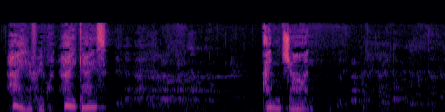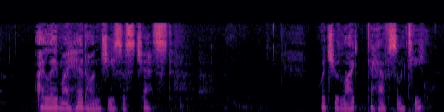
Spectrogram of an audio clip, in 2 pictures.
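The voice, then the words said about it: Soft, calm public-radio announcer voice. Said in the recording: “get my NPR voice”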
